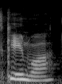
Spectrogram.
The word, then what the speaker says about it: quinoa: It's quinoa. – That's what I said. – You said quinoa.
